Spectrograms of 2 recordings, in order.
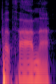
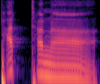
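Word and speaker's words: Paṭṭhāna: It's not pathana. It's called patana. So it would be like pat. P a t. An English a. Northern a. Not a southern one. Pat. Yeah. As in hat. Yeah. And aa. So it would be p a double t.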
